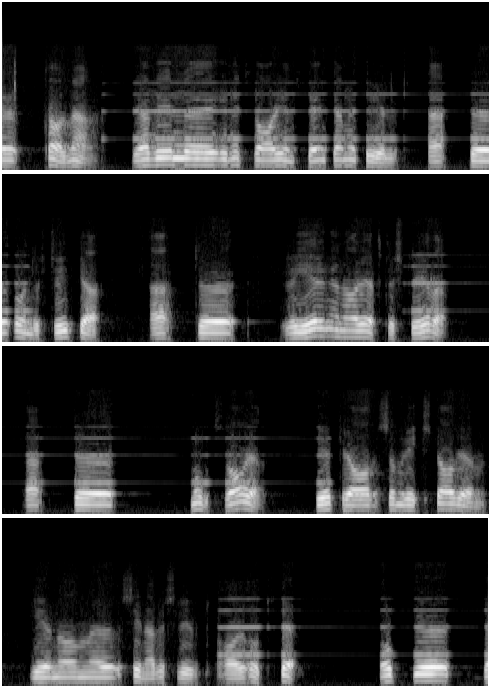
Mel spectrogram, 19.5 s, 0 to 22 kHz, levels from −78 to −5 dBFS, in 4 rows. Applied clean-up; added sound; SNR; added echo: neural mask model RNNoise.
